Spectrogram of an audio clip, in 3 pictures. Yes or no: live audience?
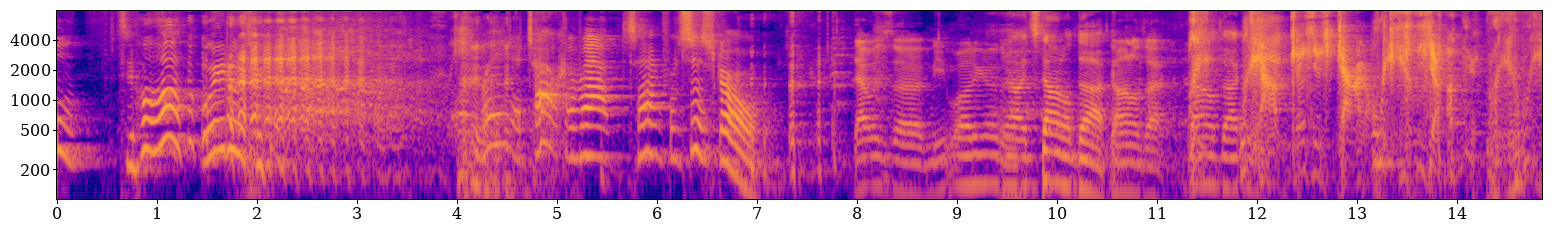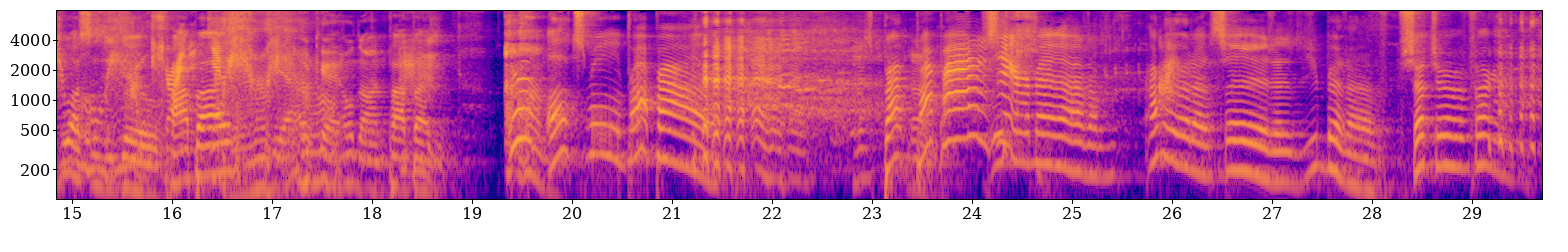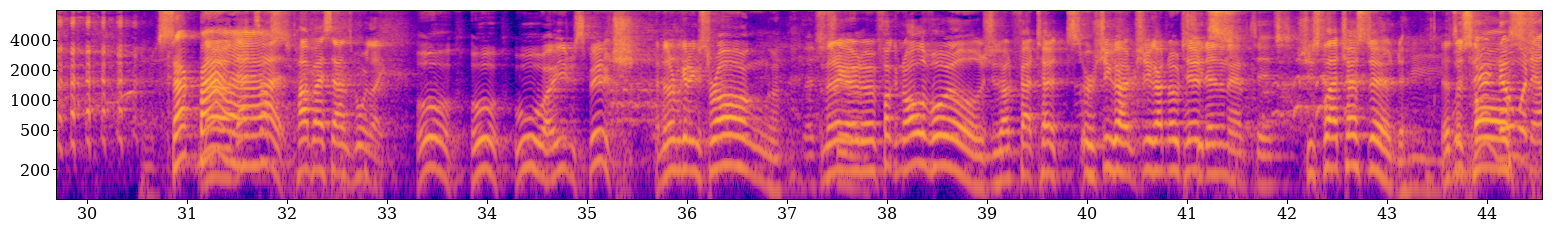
yes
